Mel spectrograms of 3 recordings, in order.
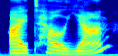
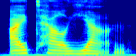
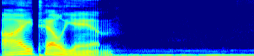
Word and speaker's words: Italian: Do you say Italian or do you say Italian? So the preferred pronunciation, according to Lewis and Educated Standards, is the first one. It's Italian. Starting with an I sound is one of the most common phonetic traps out there.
